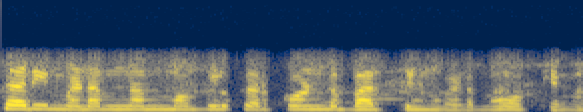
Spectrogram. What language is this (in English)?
Kannada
